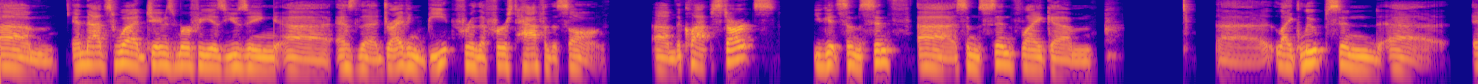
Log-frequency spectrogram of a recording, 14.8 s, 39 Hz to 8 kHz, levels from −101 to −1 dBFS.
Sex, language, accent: male, English, American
